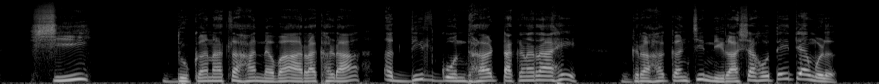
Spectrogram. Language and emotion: Marathi, disgusted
